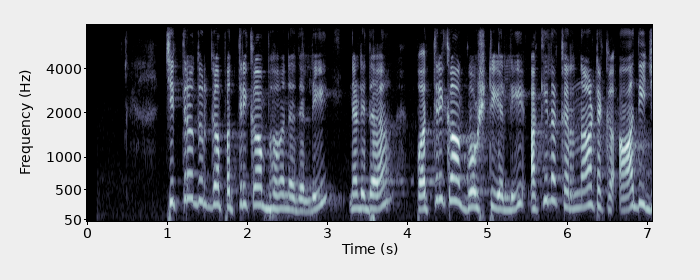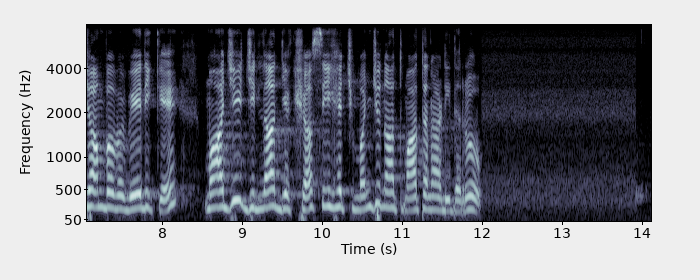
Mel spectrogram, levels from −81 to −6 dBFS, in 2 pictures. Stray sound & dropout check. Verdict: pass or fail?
pass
